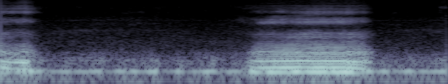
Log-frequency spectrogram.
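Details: Snoring from a sleeping dog, possibly Catahoula or pit bull: low, rumbling snore sounds with two louder breaths about three seconds apart; ordinary snoring.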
